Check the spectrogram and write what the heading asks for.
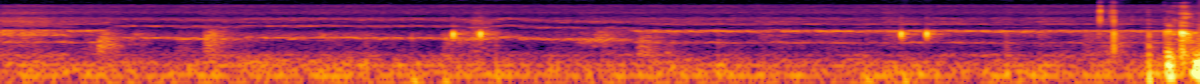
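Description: Quiet background hiss with a faint steady tone, broken by a few short soft clicks about two seconds in and again about four and a half seconds in.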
